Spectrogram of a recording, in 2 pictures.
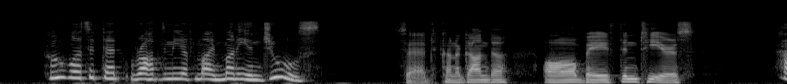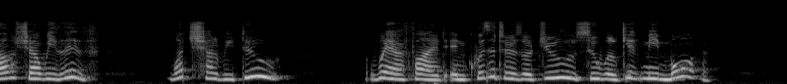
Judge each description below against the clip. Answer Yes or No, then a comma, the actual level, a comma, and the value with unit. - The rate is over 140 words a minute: No, slow, 135 wpm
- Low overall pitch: No, high, 245 Hz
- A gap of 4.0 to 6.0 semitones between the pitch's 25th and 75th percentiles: Yes, wide, 5.5 semitones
